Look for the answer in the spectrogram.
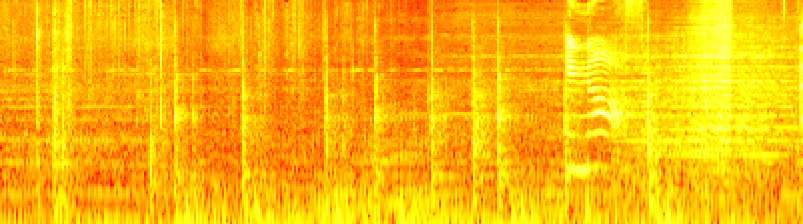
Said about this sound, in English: hear the knocking again. It's like one, two, three, one, two, three.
